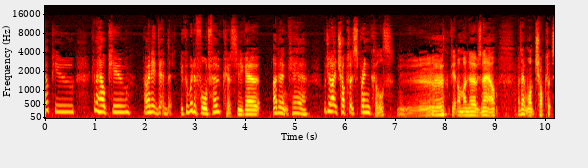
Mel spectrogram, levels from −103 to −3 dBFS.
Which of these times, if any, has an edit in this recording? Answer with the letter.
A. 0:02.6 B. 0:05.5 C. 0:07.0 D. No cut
A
